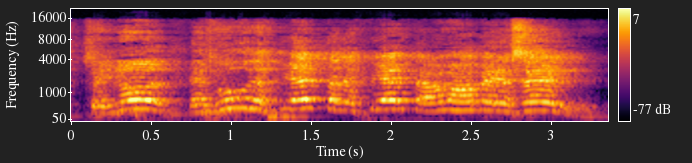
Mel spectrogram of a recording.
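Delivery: frightened disciples shouting at sleeping Jesus; panicked cry. Acted. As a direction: cry out as if the boat is sinking.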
